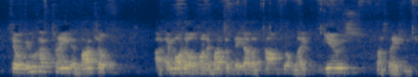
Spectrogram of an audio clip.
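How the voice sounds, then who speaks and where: Amid audible room echo, a man with a fairly high pitch speaks at a moderate pace. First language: not English. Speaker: university lecturer, researcher. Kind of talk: lecture. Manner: hesitant, many fillers.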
